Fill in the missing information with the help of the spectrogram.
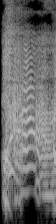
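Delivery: high-pitched mock "Ah!" yell; jump-scare yell. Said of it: "jumps out of the bushes and goes".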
